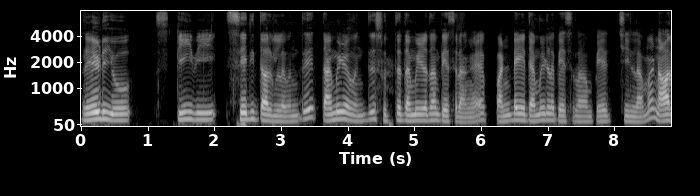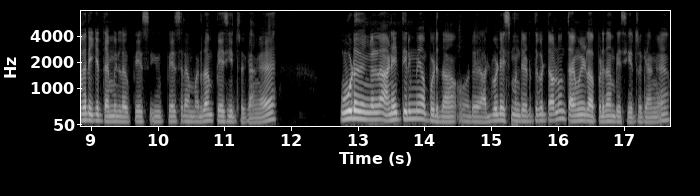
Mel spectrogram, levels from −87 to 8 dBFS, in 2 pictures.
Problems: none marked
